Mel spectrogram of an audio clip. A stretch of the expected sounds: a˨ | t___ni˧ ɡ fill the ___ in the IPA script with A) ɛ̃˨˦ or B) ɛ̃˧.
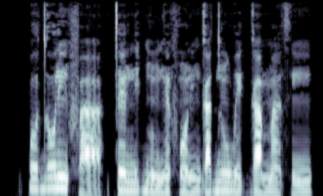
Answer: B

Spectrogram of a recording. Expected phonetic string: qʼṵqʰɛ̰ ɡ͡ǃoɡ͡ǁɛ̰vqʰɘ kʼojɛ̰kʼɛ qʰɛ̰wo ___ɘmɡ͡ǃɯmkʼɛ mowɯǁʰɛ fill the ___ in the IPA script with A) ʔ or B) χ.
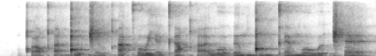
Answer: A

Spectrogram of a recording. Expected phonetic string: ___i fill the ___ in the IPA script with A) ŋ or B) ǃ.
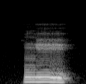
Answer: A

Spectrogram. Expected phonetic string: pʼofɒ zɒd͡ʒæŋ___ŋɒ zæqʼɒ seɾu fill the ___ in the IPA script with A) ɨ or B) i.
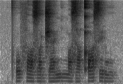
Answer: B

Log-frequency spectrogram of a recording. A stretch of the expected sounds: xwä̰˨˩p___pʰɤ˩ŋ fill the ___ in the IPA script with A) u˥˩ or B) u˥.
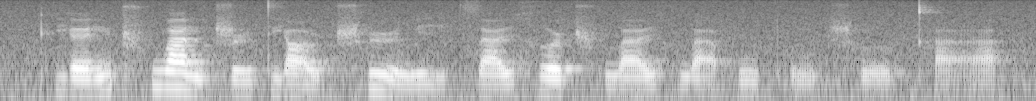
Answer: A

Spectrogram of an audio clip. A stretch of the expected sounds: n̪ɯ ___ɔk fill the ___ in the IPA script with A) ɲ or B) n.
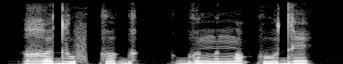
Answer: B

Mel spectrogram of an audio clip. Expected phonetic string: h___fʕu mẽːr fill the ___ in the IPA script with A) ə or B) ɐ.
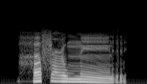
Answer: B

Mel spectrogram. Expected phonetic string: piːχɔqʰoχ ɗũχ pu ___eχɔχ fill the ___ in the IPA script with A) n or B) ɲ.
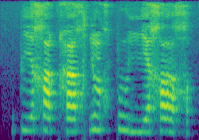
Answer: B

